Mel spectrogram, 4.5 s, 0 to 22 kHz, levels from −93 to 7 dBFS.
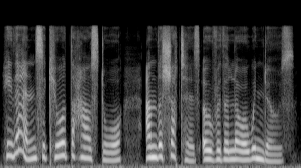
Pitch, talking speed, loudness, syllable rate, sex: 230 Hz, 175 wpm, -17 LUFS, 5.1 syllables/s, female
